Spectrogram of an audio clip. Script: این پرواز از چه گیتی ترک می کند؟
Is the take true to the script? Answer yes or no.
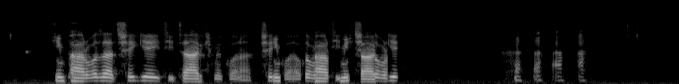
no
